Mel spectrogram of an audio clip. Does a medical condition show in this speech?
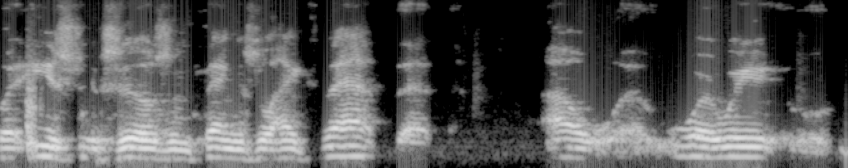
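Yes: ALS; about a year since diagnosis.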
